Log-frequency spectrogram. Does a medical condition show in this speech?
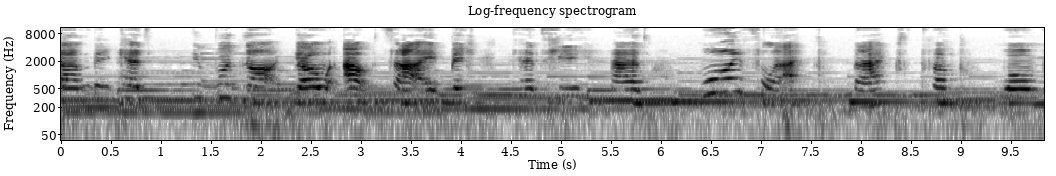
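Yes: cerebral palsy; uses crutches.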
